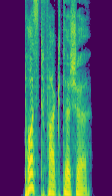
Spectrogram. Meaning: inflection of postfaktisch: 1. strong/mixed nominative/accusative feminine singular 2. strong nominative/accusative plural 3. weak nominative all-gender singular
- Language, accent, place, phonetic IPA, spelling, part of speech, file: German, Germany, Berlin, [ˈpɔstˌfaktɪʃə], postfaktische, adjective, De-postfaktische.ogg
